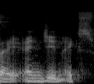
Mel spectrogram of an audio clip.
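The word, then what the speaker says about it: nginx: But in this moment you just need to know so it pronounce engine X right here.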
